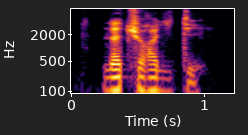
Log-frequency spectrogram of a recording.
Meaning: naturality, naturalness
- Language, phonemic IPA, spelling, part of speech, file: French, /na.ty.ʁa.li.te/, naturalité, noun, LL-Q150 (fra)-naturalité.wav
